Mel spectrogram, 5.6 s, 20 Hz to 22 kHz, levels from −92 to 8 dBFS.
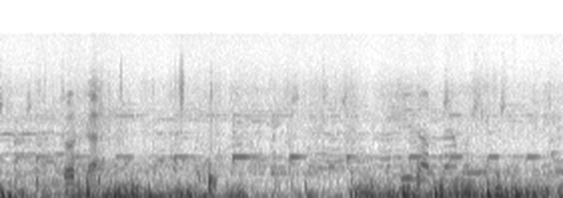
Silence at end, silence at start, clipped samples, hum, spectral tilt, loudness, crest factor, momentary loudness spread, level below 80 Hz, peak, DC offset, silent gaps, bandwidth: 0 s; 0 s; under 0.1%; none; -8.5 dB/octave; -30 LUFS; 16 dB; 15 LU; -28 dBFS; -10 dBFS; under 0.1%; none; 6 kHz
